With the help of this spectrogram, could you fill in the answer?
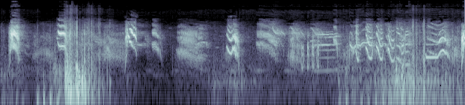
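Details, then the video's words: Pet ringneck parrot giving harsh, ragged squawks, a loud burst near the start, then rapid chattering and warbled notes with sharp whistled slides toward the end, over a faint low rumble. "Ringneck parrot"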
